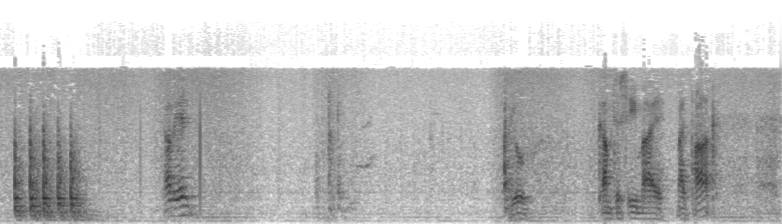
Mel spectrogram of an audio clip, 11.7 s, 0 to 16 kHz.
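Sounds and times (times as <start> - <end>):
firm knocks on the wooden door of a caretaker's cottage: 0.2 - 1.5
speech: 2.5 - 3.1, 9.1 - 10.9.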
